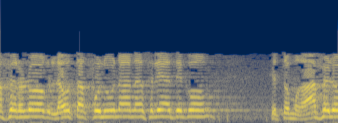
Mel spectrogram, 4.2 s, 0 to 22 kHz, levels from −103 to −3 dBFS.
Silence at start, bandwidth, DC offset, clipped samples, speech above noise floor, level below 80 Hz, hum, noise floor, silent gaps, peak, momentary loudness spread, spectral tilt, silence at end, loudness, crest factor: 0 s; 3.9 kHz; under 0.1%; under 0.1%; 26 dB; -54 dBFS; none; -38 dBFS; none; 0 dBFS; 8 LU; -11 dB/octave; 0 s; -13 LUFS; 12 dB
